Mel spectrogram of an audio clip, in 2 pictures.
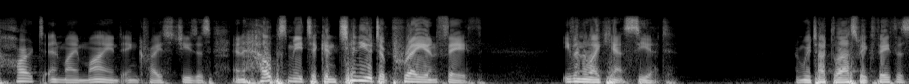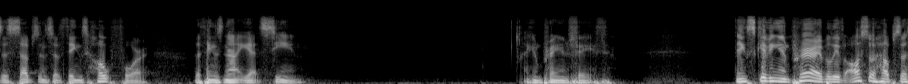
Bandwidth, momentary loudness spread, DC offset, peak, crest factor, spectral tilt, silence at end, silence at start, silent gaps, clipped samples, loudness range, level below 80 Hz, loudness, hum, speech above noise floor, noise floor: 10 kHz; 12 LU; under 0.1%; -6 dBFS; 12 dB; -5.5 dB/octave; 0 s; 0 s; none; under 0.1%; 8 LU; -28 dBFS; -19 LUFS; none; 40 dB; -57 dBFS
